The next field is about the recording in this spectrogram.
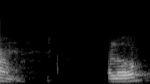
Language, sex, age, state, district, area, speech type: Tamil, male, 18-30, Tamil Nadu, Namakkal, rural, conversation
